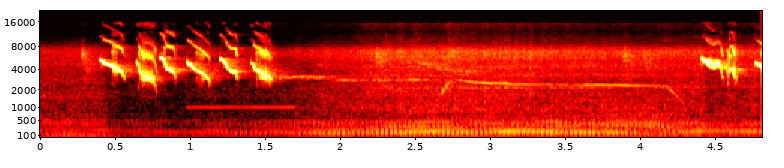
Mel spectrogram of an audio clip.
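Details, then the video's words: Oriental magpie-robin in vigorous song, used to trigger a pet magpie-robin: a rapid string of about seven sharp high notes, then long level thin whistles, and another quick chattering burst at the end. "kacer gacor sangat cocok buat memancing emosi burung kacer kesayangan kamu."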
